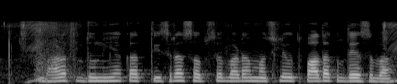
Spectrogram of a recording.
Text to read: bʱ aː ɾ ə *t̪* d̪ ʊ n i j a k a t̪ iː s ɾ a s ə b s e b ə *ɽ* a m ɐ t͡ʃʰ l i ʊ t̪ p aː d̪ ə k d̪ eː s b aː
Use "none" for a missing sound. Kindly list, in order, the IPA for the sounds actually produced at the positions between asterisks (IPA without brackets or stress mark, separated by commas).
t̪, ɽ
